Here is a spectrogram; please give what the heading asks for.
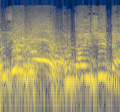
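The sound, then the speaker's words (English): Chanting crowd at a Nairobi Somali community solidarity rally against terrorism, many voices shouting together in loud, rhythmic unison phrases that rise and fall continuously without a break. “But on Friday, Nairobi's Somali community rallied in a show of solidarity against terrorism. Crowd chanted, "We will defeat them,"”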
